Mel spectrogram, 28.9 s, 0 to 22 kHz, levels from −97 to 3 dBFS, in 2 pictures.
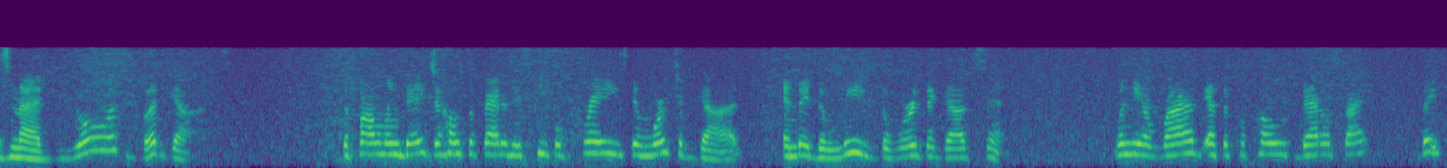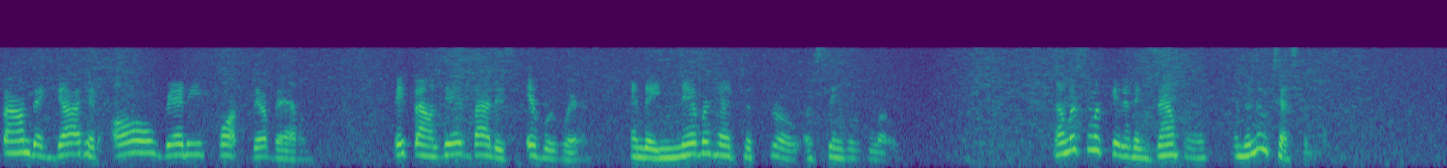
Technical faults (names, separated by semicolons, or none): noise suppressor artifacts; speech cut by the noise suppressor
